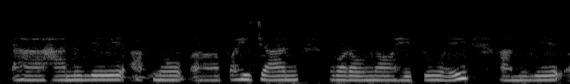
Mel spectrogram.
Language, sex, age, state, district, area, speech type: Nepali, female, 30-45, West Bengal, Kalimpong, rural, spontaneous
